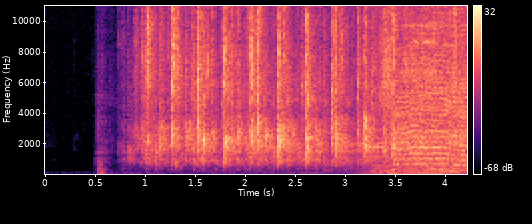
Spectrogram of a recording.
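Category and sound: crowd, audience clapping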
